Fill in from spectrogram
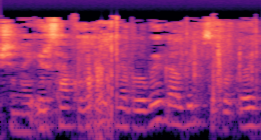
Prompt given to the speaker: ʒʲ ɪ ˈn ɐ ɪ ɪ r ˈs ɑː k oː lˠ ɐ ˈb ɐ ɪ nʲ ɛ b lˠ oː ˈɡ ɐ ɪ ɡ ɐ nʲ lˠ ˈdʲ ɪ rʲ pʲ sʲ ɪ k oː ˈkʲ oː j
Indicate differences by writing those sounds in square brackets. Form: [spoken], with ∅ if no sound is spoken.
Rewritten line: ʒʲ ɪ ˈn ɐ ɪ ɪ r ˈs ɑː k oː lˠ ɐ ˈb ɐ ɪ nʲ ɛ b lˠ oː ˈɡ ɐ ɪ ɡ ɐ [∅] lˠ ˈdʲ ɪ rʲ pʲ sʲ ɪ k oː ˈkʲ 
